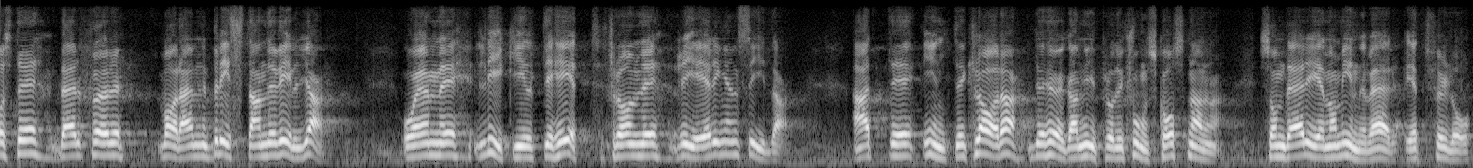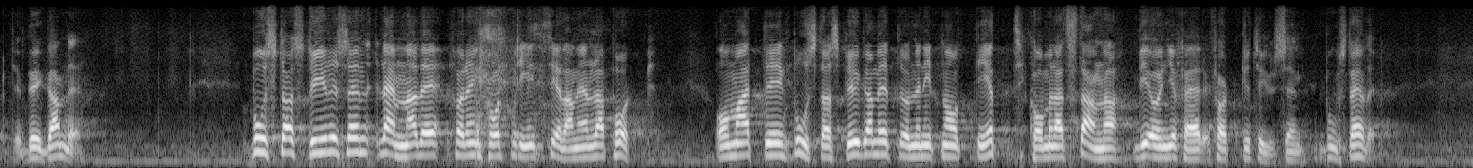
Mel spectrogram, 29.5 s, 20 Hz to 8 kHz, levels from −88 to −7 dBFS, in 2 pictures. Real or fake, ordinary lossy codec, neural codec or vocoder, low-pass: fake; none; codec, 16 kHz, 2 kbps, FunCodec, trained on Chinese and English, 25 frames a second; 7.2 kHz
